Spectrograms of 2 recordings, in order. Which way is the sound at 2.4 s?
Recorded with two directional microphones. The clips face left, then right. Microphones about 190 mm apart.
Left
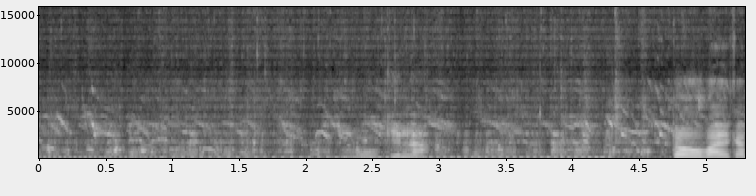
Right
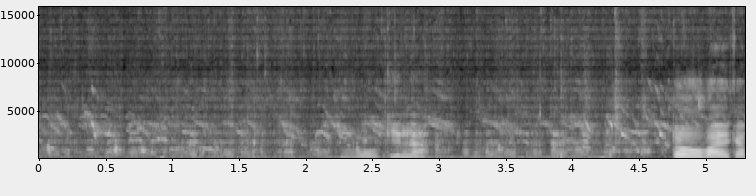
35° right (ahead or behind).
